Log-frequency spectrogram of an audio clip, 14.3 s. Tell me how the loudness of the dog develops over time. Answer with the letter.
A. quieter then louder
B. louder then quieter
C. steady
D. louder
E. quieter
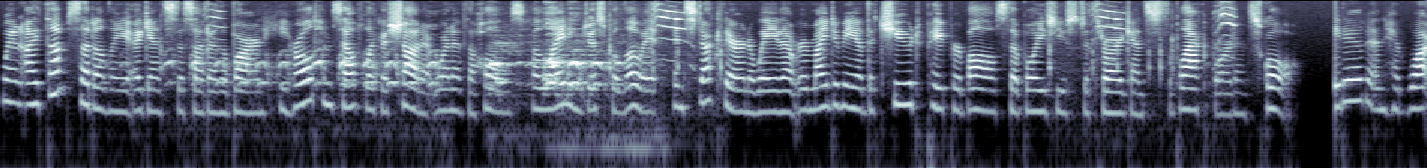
D.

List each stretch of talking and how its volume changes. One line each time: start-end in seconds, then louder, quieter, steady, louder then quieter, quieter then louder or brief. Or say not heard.
0.0-14.2 steady.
